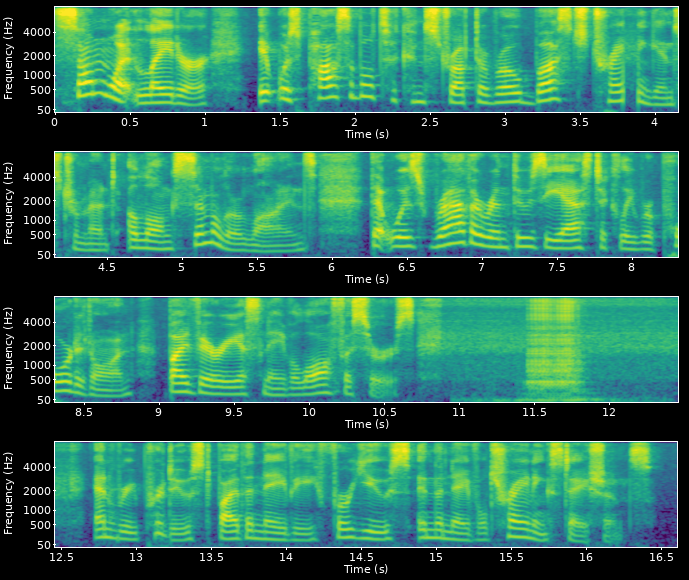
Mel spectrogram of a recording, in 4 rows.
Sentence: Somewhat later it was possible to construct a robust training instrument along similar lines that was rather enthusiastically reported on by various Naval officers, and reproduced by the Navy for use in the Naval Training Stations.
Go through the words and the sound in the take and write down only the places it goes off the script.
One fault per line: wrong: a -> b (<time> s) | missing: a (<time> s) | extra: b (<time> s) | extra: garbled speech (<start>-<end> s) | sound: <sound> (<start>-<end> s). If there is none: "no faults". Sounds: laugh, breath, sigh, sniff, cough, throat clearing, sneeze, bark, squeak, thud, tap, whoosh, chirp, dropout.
sound: dropout (3.8-3.9 s)
sound: squeak (10.9-12.5 s)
